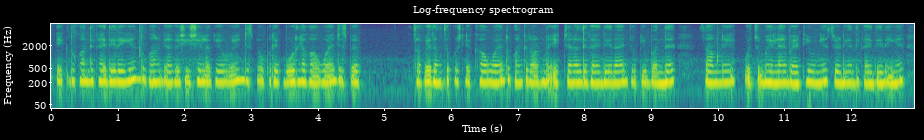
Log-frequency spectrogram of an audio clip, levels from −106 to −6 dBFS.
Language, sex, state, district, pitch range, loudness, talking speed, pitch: Hindi, female, Chhattisgarh, Sukma, 200-220 Hz, -18 LUFS, 235 wpm, 210 Hz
